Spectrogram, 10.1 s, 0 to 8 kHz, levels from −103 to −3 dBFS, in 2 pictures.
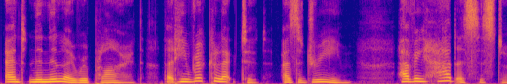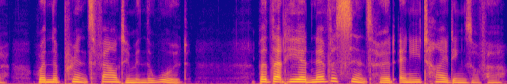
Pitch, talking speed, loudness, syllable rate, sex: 200 Hz, 190 wpm, -20 LUFS, 5.4 syllables/s, female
